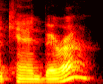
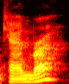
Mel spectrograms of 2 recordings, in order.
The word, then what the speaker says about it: Canberra: yeah Justin I think Americans tend to say Can Bearer rather than Canberra and Brisbane rather than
